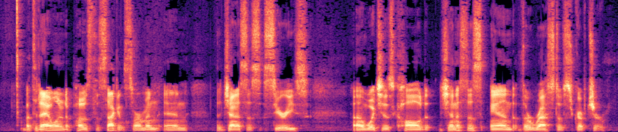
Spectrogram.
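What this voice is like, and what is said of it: Worn-out, hoarse voice. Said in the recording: “Still fighting a cold. ... My voice is pretty shot still.”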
